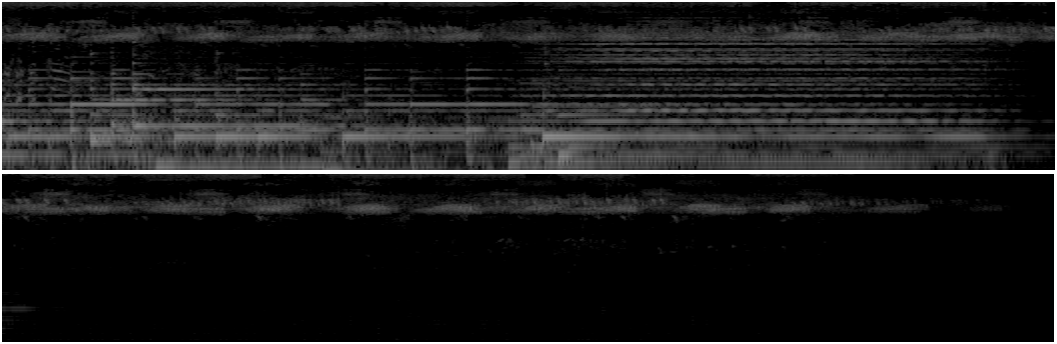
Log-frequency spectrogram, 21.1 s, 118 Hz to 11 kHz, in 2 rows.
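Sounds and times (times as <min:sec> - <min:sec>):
insects chirring: 0:00.0 - 0:11.7.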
